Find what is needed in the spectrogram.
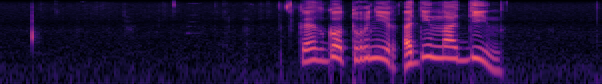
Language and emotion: Russian, positive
